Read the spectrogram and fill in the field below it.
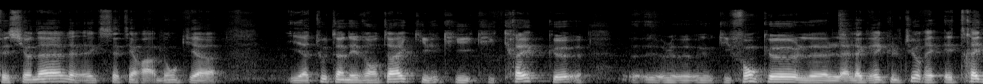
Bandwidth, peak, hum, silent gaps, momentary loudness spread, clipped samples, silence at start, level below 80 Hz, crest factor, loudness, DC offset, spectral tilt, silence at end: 13.5 kHz; -2 dBFS; none; none; 13 LU; under 0.1%; 0 s; -60 dBFS; 18 dB; -20 LUFS; under 0.1%; -6.5 dB/octave; 0 s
